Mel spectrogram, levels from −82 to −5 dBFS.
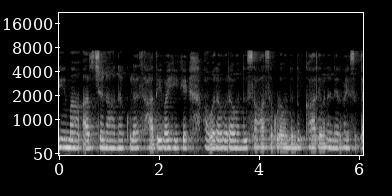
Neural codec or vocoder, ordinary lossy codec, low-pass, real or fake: none; none; 7.2 kHz; real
